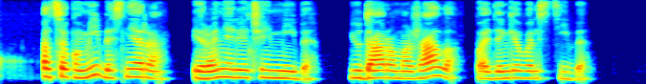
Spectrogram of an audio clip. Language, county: Lithuanian, Vilnius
